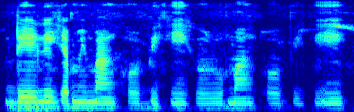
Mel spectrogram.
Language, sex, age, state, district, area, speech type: Assamese, female, 45-60, Assam, Dibrugarh, rural, spontaneous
